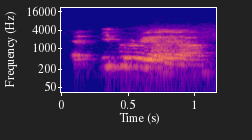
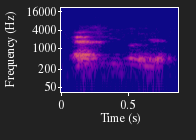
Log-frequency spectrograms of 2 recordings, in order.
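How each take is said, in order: First: "real" leaned on, higher, falling at the end; emphatic. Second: "Let's keep it real" breathed as a soft whisper; hushed catchphrase. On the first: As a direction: land hard on "real" like a slogan. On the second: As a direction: drop to a secret whisper. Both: Pretend. Repeating catchphrase in varied ways.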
